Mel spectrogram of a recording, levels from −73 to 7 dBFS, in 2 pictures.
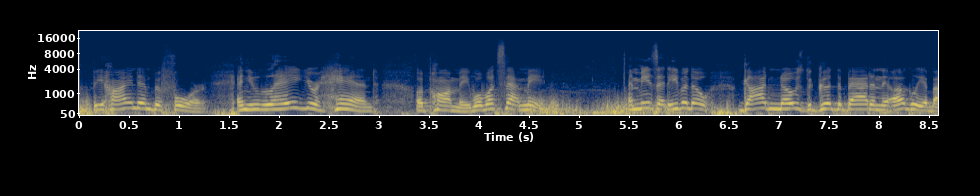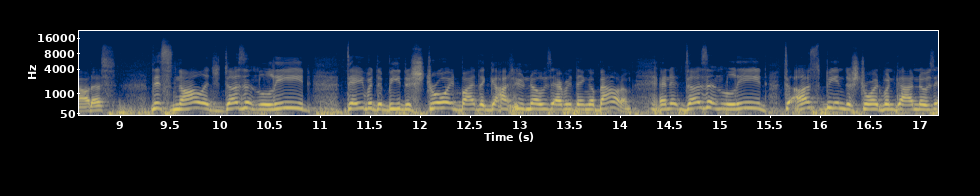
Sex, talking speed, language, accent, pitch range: male, 200 wpm, English, American, 180-220 Hz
